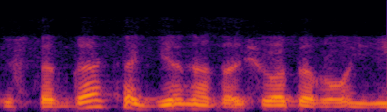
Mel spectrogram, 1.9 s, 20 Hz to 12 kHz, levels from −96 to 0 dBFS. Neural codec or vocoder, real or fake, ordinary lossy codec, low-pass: codec, 16 kHz, 2 kbps, FunCodec, trained on Chinese and English, 25 frames a second; fake; AAC, 64 kbps; 7.2 kHz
